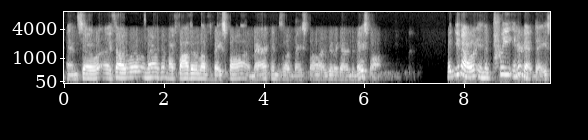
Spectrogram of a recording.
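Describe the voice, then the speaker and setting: A man with a soft-edged, mellow and husky voice at a middle pitch explains his ideas as an interview guest. He talks conversationally and leans on repetition for emphasis. The recording is slightly dull. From born in Ghana, grew up in US embassies in Southeast and East Asia.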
